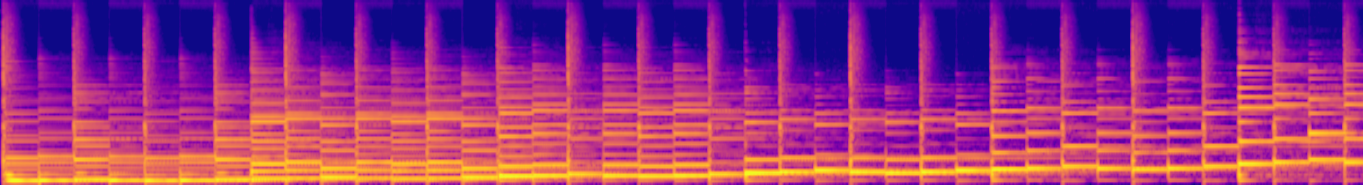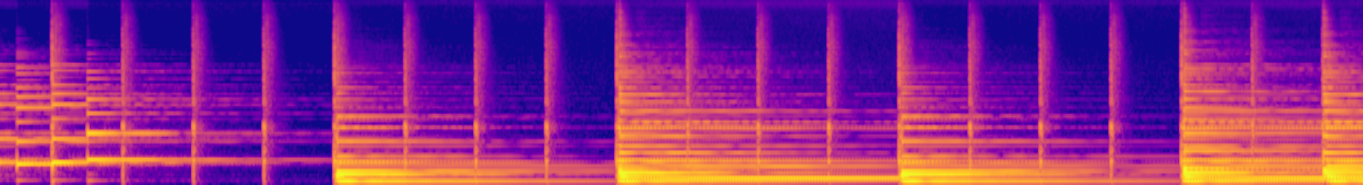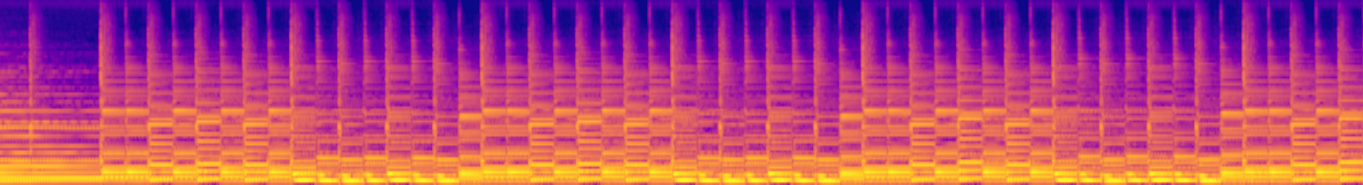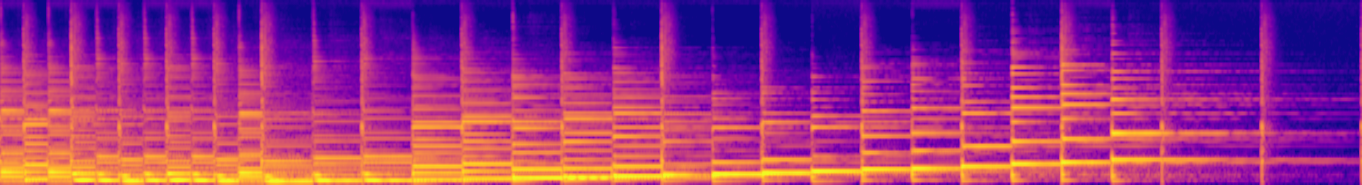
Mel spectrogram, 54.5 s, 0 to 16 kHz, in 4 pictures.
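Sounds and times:
guitar playing: 0.0 - 16.4, 17.0 - 54.4.

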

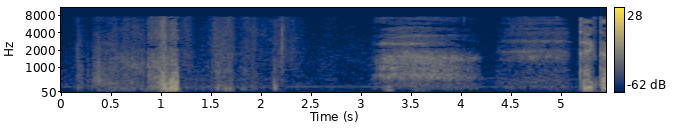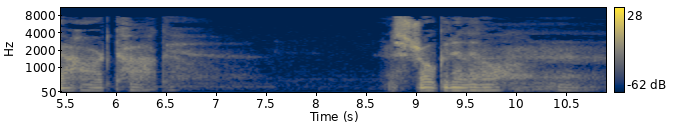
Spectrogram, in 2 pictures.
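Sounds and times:
clothing rustling as a top is taken off: 0.0 - 2.5
pants zipper being pulled down: 0.2 - 1.8
speech: 5.4 - 6.7, 8.8 - 10.1.

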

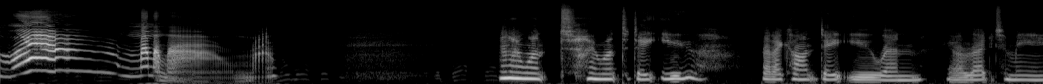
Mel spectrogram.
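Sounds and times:
breathy trilling sounds from a person imitating a cat: 0.0 - 2.8
person imitating a cat meowing: 0.0 - 2.8
speech: 1.5 - 2.9, 5.2 - 10.4.

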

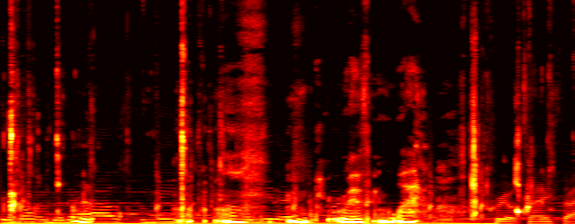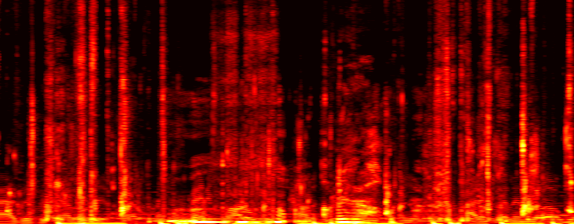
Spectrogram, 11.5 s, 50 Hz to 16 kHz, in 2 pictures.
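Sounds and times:
person murmuring softly: 0.0 - 11.4
wet mouth noises with spit drooling: 0.0 - 11.4
speech: 0.8 - 1.1, 5.5 - 6.5, 8.1 - 9.8
person breathing: 2.0 - 5.0, 6.2 - 11.1.

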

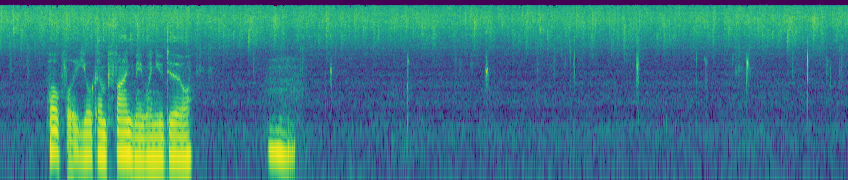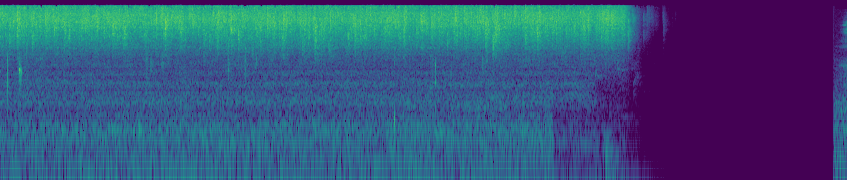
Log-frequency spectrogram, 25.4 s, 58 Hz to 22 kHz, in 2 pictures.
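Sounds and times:
faint drips and taps: 0.0 - 0.7, 2.5 - 4.0, 4.6 - 20.9
shower water running: 0.0 - 22.5
speech: 0.8 - 3.0, 4.0 - 4.6.

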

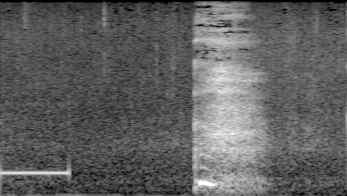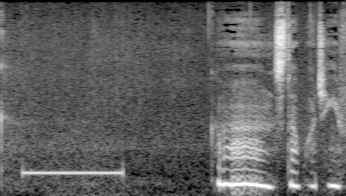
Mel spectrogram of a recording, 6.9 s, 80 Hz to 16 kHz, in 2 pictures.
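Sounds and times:
phone ringback tone: 0.0 - 0.7, 3.7 - 4.7
speech: 5.7 - 6.9.

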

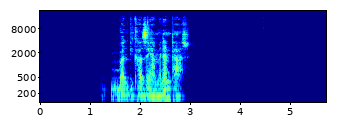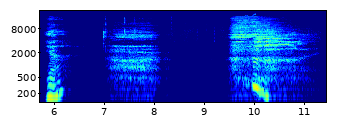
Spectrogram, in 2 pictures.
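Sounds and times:
speech: 1.4 - 3.0, 5.8 - 6.3
person yawning: 9.5 - 11.1.

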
